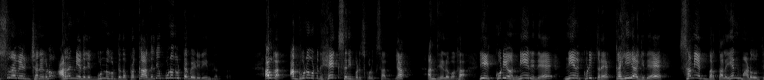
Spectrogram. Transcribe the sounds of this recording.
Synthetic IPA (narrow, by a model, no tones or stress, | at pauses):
sɾaːʋeːld͡ʒɐnɐɡɐɭuʔɐɾɐɳjɐd̪ɐlːiɡuɳːuɡuʈːɐd̪ɐpɾɐkaːɾɐd̪ɐlːiniːwɡuɳɐɡ̪uʈːɐbe̞ːɽiɾiɐnt̪ɐnt̪ɐɾe | ɐʋɐːɡɐaːɡuɳuɡuʈːɐd̪eheːɡsɐɾipɐɽiskoɭokːsaːd̪ʱjɐ | ɐnt̪ɦeːɭoba̰ːɡɐ̰ | iːkuɽijoːniːɾid̪e̞niːɾkuɽit̪ɐɾekɐɦijaːɡid̪e̞ | sɐmɐjɐkːbɐɾt̪aːlːɐeːnmaːɽoːd̪uɐnt̪e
